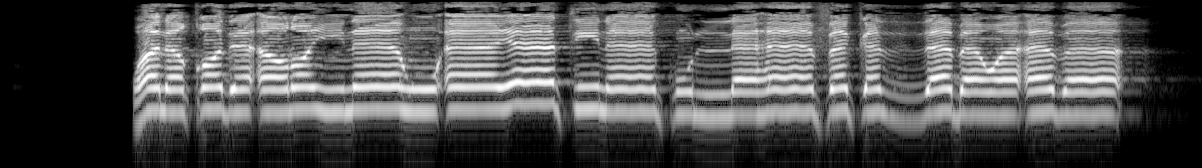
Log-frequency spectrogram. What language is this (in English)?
Arabic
